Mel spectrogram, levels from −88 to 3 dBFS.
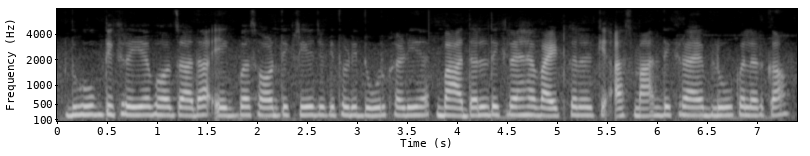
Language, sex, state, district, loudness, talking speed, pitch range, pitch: Hindi, female, Bihar, Saran, -21 LUFS, 250 wpm, 210-220 Hz, 215 Hz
